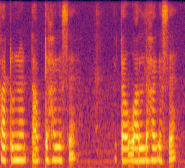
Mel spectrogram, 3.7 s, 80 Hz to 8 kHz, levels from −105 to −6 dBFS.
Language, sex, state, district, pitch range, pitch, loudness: Bengali, female, Assam, Hailakandi, 215-225 Hz, 220 Hz, -16 LUFS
